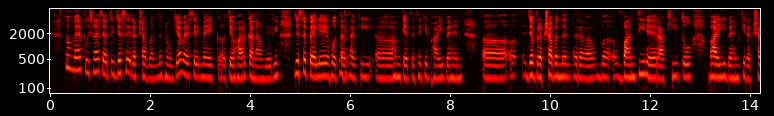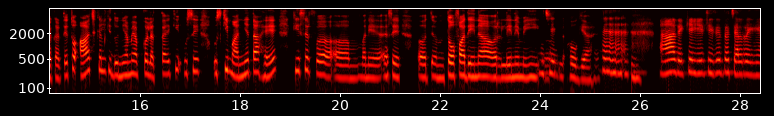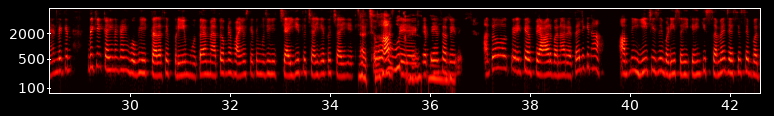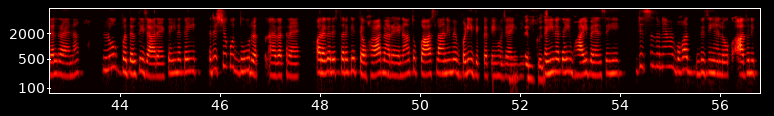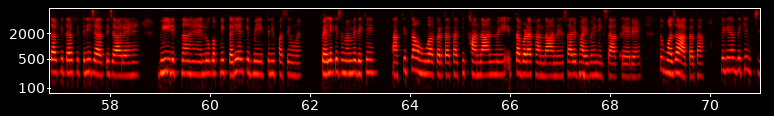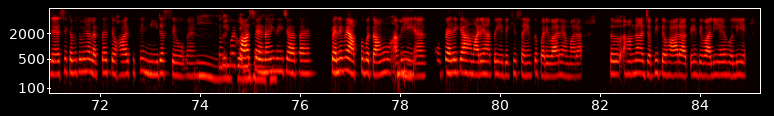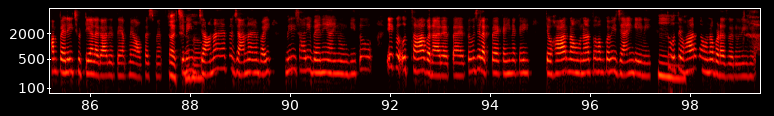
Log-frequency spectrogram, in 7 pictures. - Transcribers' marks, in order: other background noise; chuckle; background speech; tapping; laughing while speaking: "अच्छा"; in English: "डिजिटल"; in English: "बिज़ी"; in English: "करियर"; in English: "ऑफिस"
- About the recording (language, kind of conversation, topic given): Hindi, podcast, त्योहारों ने लोगों को करीब लाने में कैसे मदद की है?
